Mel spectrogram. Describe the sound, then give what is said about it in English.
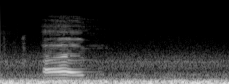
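Cars speeding through a tunnel create a loud, constant low roar of rushing traffic. A short, wavering, tonal wail briefly rises above the rumble near the start. “As cars go ridiculously fast down a tunnel.”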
